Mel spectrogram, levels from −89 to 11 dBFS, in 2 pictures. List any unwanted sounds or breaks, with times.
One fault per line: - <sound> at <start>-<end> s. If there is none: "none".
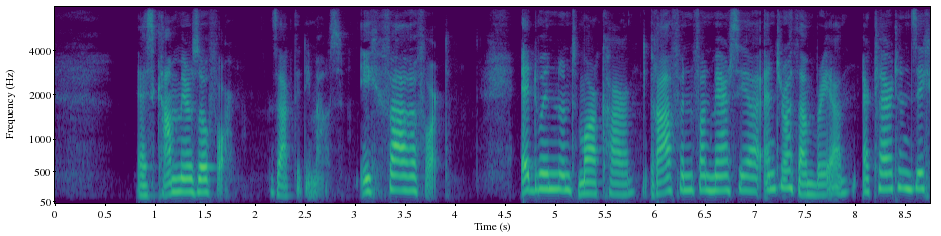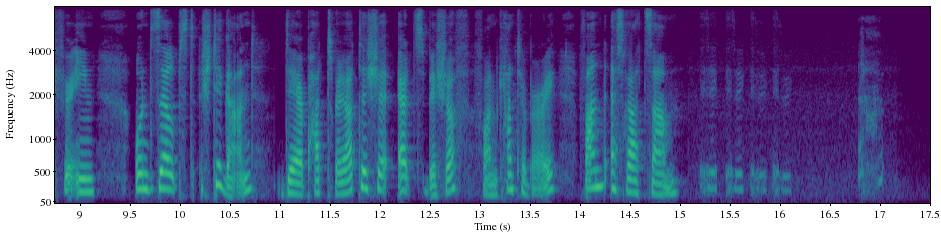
- laugh at 15.2-16.1 s
- cough at 16.8-17.1 s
